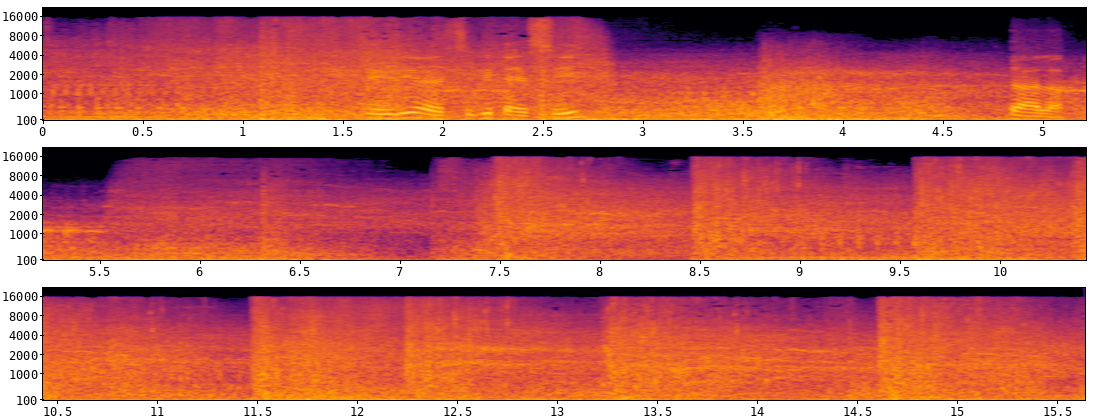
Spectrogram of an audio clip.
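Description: A dragon breathes roaring bursts of fire.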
